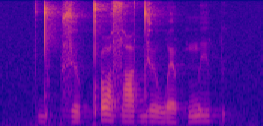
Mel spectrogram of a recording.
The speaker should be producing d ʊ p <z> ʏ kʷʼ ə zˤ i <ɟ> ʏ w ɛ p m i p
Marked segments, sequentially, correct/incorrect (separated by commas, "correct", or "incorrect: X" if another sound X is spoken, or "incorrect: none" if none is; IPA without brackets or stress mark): correct, incorrect: d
